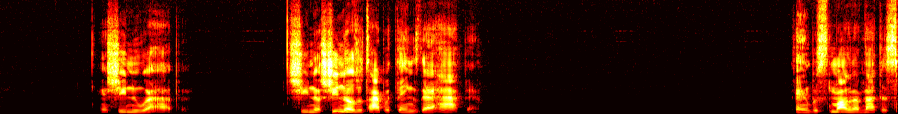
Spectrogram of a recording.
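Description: A man speaks with animation close to a phone microphone, in short bursts.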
